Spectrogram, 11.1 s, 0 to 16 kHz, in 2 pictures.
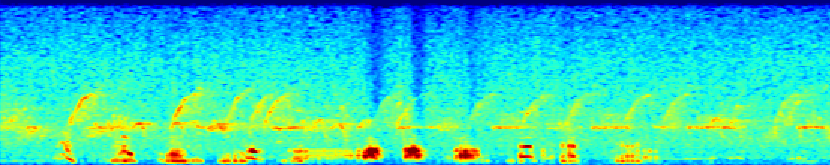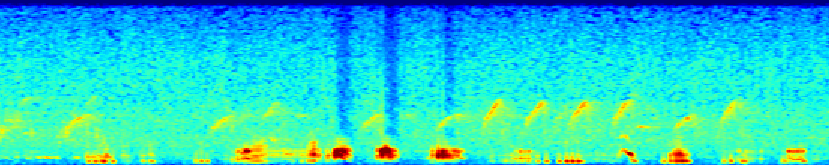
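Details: Tago's brown frog chorus at a Kanto-region stream in Japan, 1 April 2021, frogs unseen; two long bouts of rhythmic low grunting croaks, about three per second, with faint high chirping notes above and soft background hiss.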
